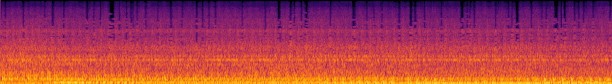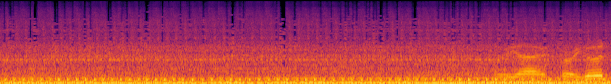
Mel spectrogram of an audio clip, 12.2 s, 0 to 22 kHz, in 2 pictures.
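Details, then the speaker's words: 2008 Suzuki V-Strom 650 first run after swap to a used engine of unknown history; steady, even V-twin idle, smooth low thrum with no knocks or misses: normal idle, some exhaust smoke noted. "it sounds pretty good I thought that might drop"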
